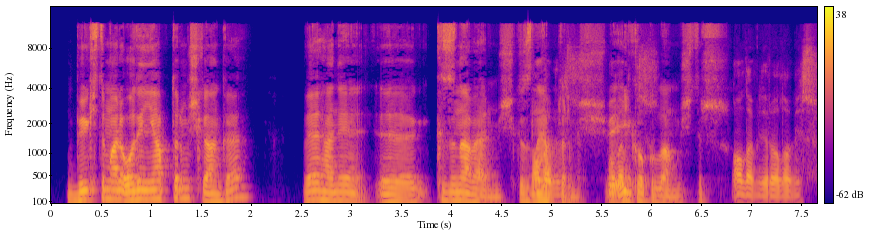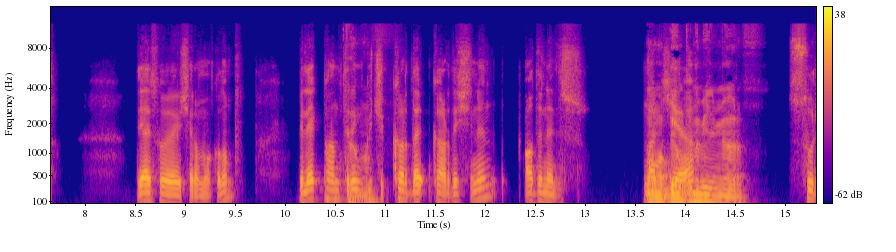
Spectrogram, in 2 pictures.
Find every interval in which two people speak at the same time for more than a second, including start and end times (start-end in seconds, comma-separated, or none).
4.8-6.1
